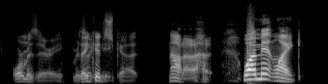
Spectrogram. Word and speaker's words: Missouri: Misery? No, it's not supposed to be like that. Miss but Our It's Eye. not Missouri. Miss Our It's Eye. not Missouri. The I is not pronounced that way.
